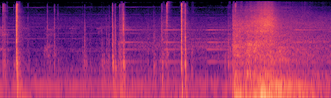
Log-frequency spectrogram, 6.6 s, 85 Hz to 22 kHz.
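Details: 2000 Volvo S70 with fuel pump relay bypassed, fuel pump heard running: a few clicks then about two seconds of cranking that almost catches but dies; won't start, cause not confirmed.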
